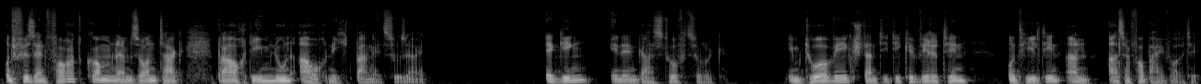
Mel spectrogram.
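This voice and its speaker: Male radio reader, very deep, animated narration of a novel. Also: a little slow. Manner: expressive storytelling.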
